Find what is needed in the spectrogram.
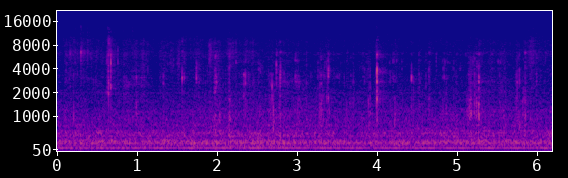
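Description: A man biting into and chewing a mouthful of pizza: faint, irregular small clicks and crunches of chewing, with one sharper click about four seconds in.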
